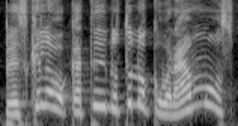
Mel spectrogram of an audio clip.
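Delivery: a lightly voiced vendor excusing himself; mock vendor voice.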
